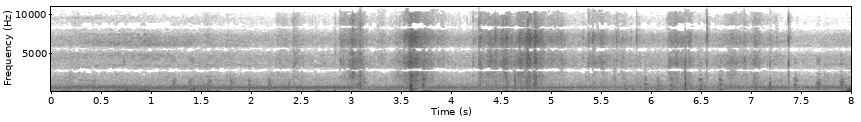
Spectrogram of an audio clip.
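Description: Turkeys and chickens moving about in a coop, with brief scratchy rustles a few seconds in, over a steady low hum.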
